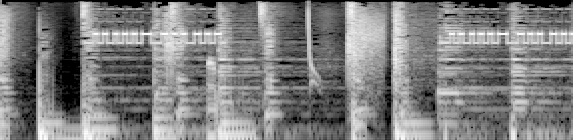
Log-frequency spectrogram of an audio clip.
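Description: A telephone ringtone sounds as a call is placed to a brother about a party. Its high electronic trill repeats in several bursts over loud, low, thumping beats.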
